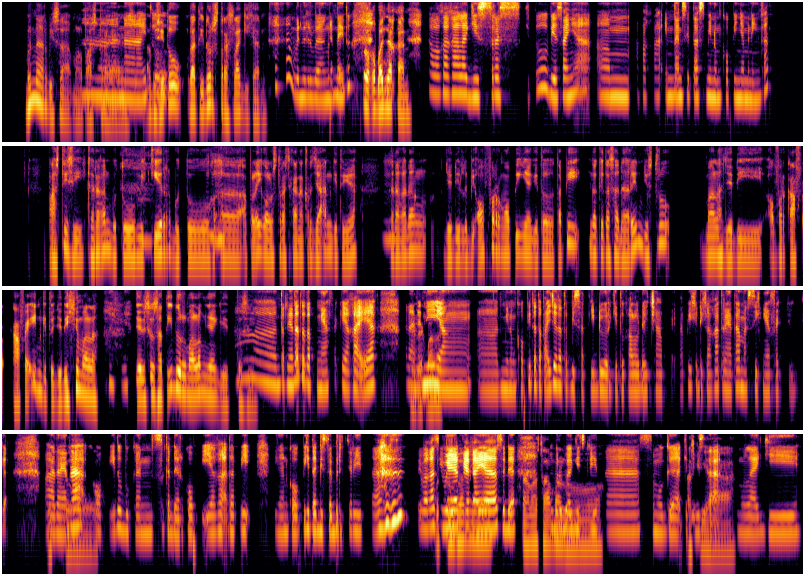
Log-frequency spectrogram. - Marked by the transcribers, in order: tapping; chuckle; in English: "over"; in English: "over"; other background noise; chuckle
- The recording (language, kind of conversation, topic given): Indonesian, podcast, Bagaimana kebiasaan ngopi atau minum teh sambil mengobrol di rumahmu?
